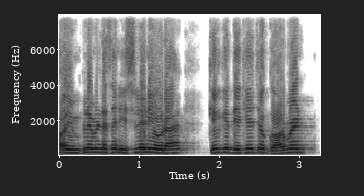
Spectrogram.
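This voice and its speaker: Pitched high, a man's voice carries fairly even intonation. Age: 70s. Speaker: ITI instructor and institute owner. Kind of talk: interview.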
